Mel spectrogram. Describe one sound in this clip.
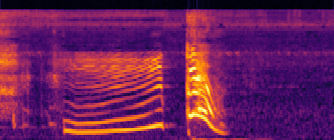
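A young woman wails loudly.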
